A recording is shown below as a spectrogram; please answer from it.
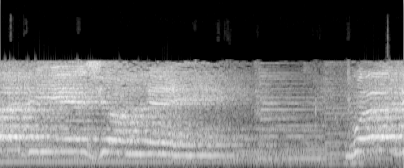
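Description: Live worship song: a male lead singer sings over a band with backing voices, with a held note near the start and a new phrase rising in about three and a half seconds in.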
